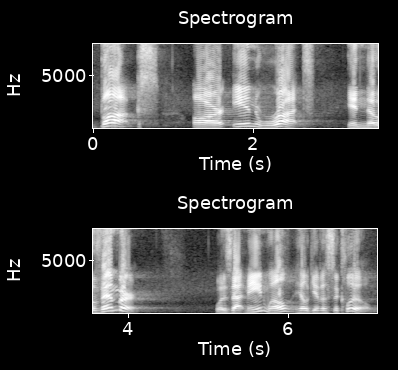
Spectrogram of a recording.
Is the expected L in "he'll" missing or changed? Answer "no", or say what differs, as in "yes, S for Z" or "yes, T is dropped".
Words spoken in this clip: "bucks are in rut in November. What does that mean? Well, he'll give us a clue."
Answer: no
